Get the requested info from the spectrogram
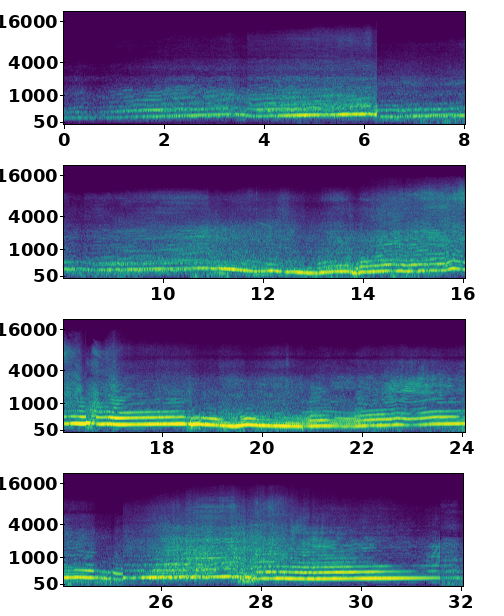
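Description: Small hatchback race car's engine revving hard through a cone slalom, its pitch repeatedly climbing and dropping as the driver accelerates and lifts between gates. It grows louder over the first few seconds, and the sound jumps abruptly twice where the shot changes.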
